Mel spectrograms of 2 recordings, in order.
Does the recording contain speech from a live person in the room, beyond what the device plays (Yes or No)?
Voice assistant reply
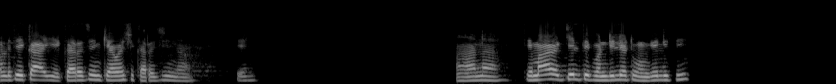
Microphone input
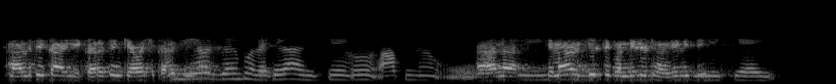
Yes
